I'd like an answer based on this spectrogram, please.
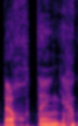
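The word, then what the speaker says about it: Pérotin: 둘 다 프랑스를 기반으로 하고 있기 때문에 페로탱이라고 읽으시면 되고요. 레오낭 이렇게 읽으시면 됩니다.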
